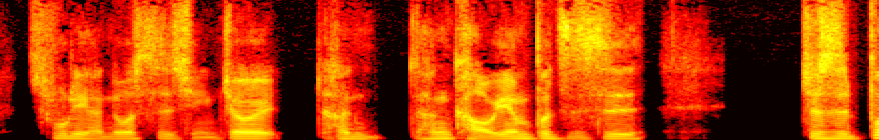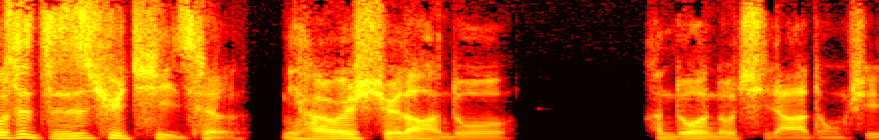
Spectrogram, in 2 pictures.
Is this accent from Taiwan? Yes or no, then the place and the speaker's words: yes; Taiwan; 我大概七，七岁前后就已经在台湾了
